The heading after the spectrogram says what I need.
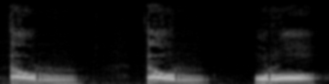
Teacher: الراء من طرف اللسان مع ما يحاذيه من الحنك الأعلى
